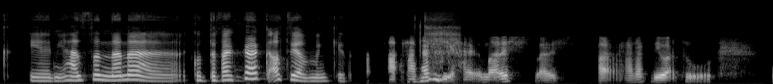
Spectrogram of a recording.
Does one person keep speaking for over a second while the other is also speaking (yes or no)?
no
